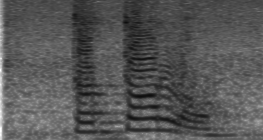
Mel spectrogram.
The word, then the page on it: totolo: fiji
